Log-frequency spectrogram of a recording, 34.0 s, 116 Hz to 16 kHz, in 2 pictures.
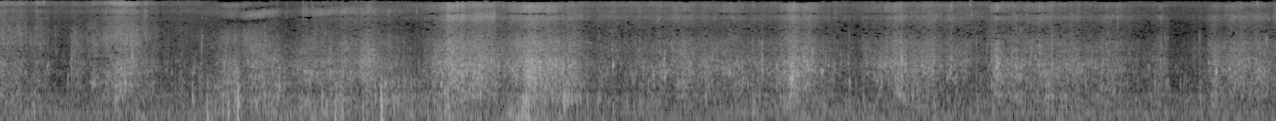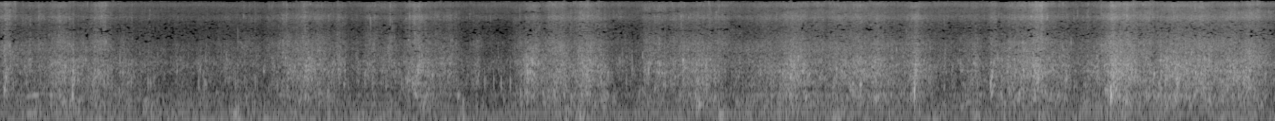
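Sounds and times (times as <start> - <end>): water rushing: 0.0 - 12.3
wind: 0.0 - 34.0.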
